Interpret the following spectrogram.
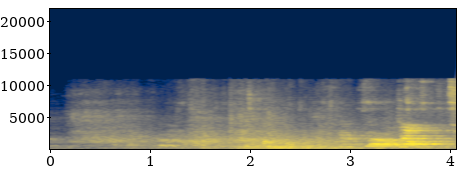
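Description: Indistinct talking in a large, echoing hall, growing clearer near the end.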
